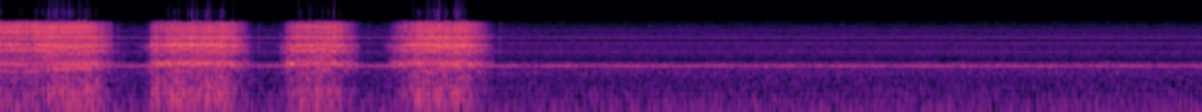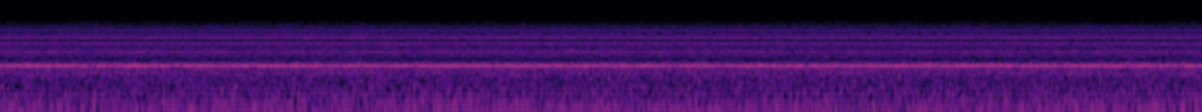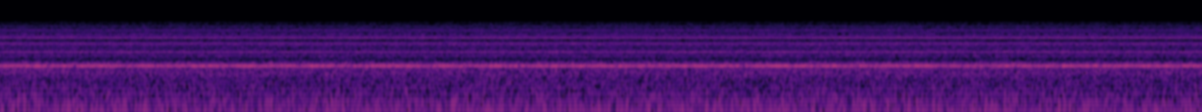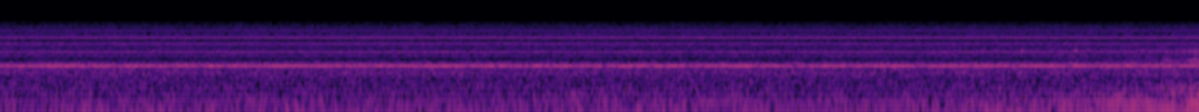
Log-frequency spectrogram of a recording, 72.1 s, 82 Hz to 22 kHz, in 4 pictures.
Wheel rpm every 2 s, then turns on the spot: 130, 90, 50, 80, 0, 0, 0, 0, 0, 0, 0, 0, 0, 0, 0, 0, 0, 0, 0, 0, 0, 0, 0, 0, 0, 0, 0, 0, 0, 0, 0, 0, 0, 0, 0, 0.
none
